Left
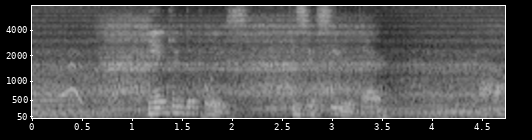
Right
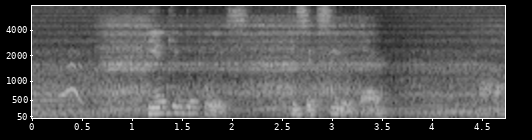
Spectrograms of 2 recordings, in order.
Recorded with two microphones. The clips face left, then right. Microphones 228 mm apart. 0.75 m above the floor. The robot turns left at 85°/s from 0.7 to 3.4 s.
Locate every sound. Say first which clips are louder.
1.1 s a man speaking: right 2 dB; 30° left, 2 m; by 3.6 s 160° right, 2 m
